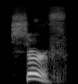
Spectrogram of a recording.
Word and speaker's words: surf: La U es una E en tu cabeza.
